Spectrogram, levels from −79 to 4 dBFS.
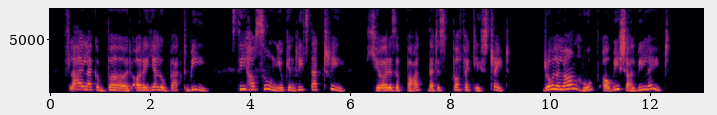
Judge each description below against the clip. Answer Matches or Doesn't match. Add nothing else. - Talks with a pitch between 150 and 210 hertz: Doesn't match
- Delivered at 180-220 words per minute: Doesn't match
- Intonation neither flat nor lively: Matches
